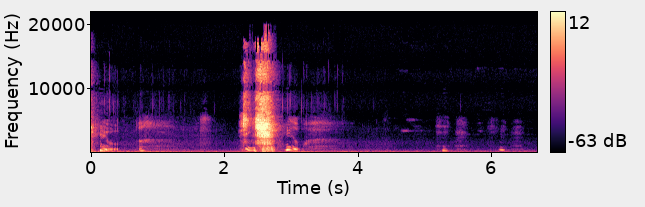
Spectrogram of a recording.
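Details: Single forceful sneeze with a gasping wind-up and soft voiced breaths after, from a person strongly allergic to cats with a tickling nose, sore throat and eyes barely open; allergic sneezing.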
